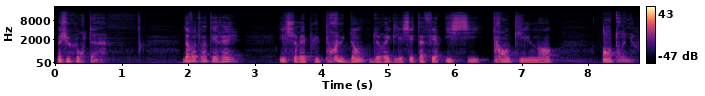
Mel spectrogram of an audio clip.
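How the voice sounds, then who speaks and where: A man's voice: mid-range voice, slow, long pauses, a little mellow, husky. An actor playing a wily middle-aged businessman in a radio mystery play, cowardly at heart, unctuous, condescending and theatrical. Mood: smug, menacing. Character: wily older businessman, cowardly then smugly blackmailing.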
